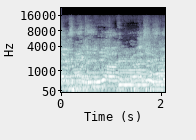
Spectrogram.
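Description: Worship music: voices singing a melody over steady instrumental accompaniment.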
